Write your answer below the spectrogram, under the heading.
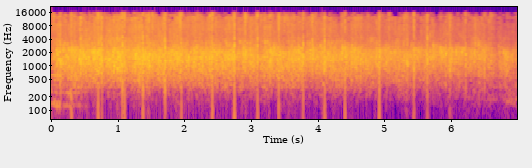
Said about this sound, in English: Obi, big applause voor Obi Powell.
